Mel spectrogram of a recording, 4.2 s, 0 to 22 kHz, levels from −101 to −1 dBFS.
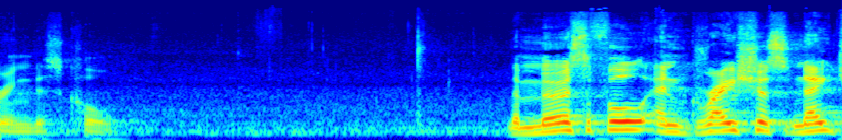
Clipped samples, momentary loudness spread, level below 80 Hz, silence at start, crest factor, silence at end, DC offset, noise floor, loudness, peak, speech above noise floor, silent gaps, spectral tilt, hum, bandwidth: under 0.1%; 23 LU; -84 dBFS; 0 s; 20 dB; 0 s; under 0.1%; -62 dBFS; -25 LUFS; -10 dBFS; 36 dB; none; -4 dB/octave; none; 14.5 kHz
